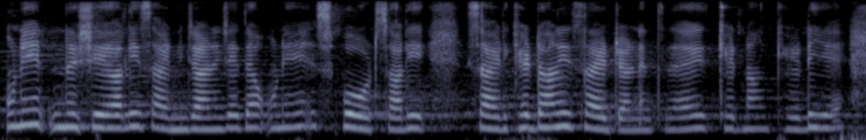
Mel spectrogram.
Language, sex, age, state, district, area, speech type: Dogri, female, 18-30, Jammu and Kashmir, Kathua, rural, spontaneous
